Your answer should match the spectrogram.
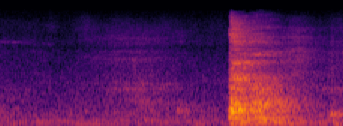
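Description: A single loud cough about a second and a half in.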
